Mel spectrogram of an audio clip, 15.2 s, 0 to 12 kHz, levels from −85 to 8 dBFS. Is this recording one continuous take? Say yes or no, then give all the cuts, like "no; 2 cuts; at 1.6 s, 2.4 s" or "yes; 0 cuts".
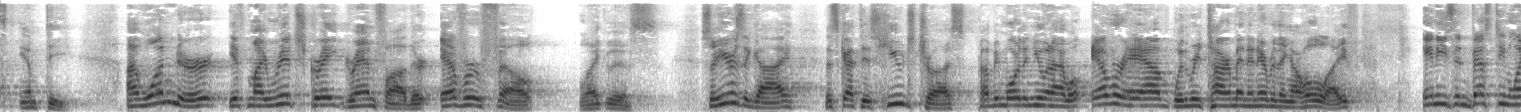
yes; 0 cuts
